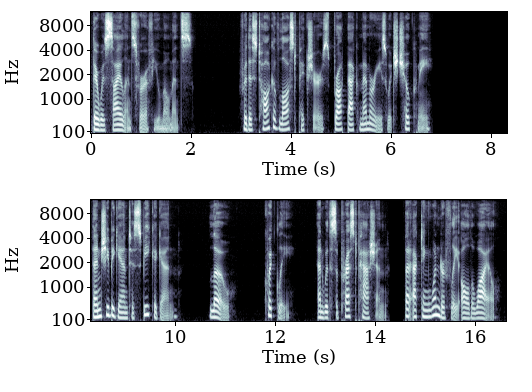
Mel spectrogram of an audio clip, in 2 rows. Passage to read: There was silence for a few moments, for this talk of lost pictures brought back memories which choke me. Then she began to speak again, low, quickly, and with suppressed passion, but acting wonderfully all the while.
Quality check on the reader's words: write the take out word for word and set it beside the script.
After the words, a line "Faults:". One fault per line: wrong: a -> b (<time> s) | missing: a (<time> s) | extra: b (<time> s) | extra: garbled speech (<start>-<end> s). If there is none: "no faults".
There was silence for a few moments, for this talk of lost pictures brought back memories which choke me. Then she began to speak again, low, quickly, and with suppressed passion, but acting wonderfully all the while.
Faults:
no faults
